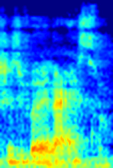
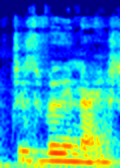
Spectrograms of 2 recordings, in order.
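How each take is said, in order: First: Breathy whispered repeat, softer. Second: Said in the usual way. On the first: Real, not acted. Remembering her sweet teacher, whispered fondly. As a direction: drop to a whisper on the echo.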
